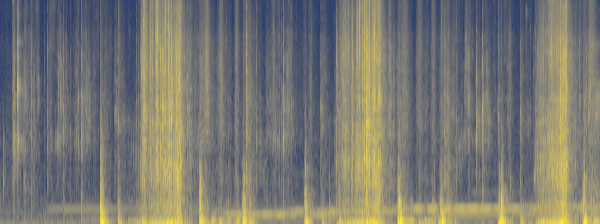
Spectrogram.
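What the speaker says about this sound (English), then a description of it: "a lot of you guys say things about my shuffling" Tarot cards are handled and shuffled close up in bursts, papery riffles and slaps alternating with quieter handling, soft taps and thumps between them, with no talking.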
